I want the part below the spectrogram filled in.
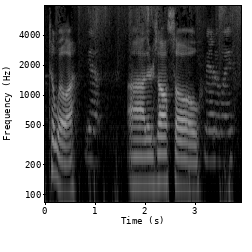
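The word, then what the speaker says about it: Tooele: So, it looks like Tul and we call it Tilla. Tilla. Yeah. Uh there's also Manoway. Manowway. Or the town that is spelled Hurricane, but we pronounce it Hurricane.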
